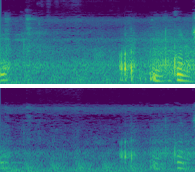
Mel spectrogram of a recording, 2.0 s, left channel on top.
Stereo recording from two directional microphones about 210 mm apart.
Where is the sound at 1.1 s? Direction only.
40° left (ahead or behind).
